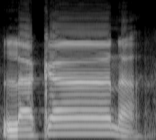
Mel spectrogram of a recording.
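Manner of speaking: লাকানা said slowly, each long a held; a teacher reads the whole word with long vowels; slow drawn word. Shown as a demonstration. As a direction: stretch the word out. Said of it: "এক আলিফ টান দিবেন".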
